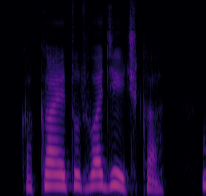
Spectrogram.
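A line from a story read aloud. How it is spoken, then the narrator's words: Muttering. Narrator (Russian): буркнул Брыкун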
